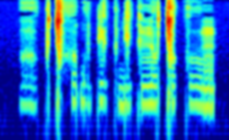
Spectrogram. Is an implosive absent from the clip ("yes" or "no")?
no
